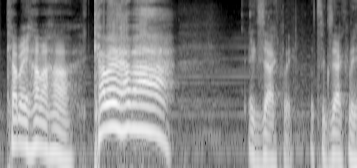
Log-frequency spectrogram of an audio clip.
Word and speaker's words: Kamehameha: The way potato pronounced Kamehameha. Kamehameha!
